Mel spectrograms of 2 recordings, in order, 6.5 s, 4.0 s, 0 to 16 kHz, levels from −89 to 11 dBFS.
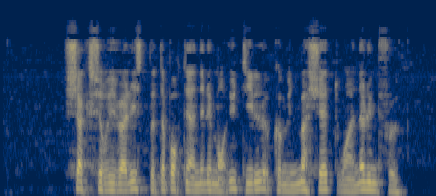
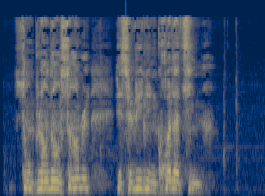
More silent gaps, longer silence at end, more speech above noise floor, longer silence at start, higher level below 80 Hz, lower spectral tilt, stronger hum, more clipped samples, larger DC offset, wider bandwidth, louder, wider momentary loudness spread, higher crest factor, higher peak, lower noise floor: neither; second, 0.5 s vs 0.85 s; first, 49 dB vs 36 dB; first, 1 s vs 0.25 s; about the same, -54 dBFS vs -56 dBFS; about the same, -3.5 dB/octave vs -3 dB/octave; neither; neither; neither; second, 10 kHz vs 12 kHz; about the same, -19 LUFS vs -17 LUFS; about the same, 11 LU vs 12 LU; about the same, 18 dB vs 20 dB; about the same, -2 dBFS vs 0 dBFS; first, -69 dBFS vs -55 dBFS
